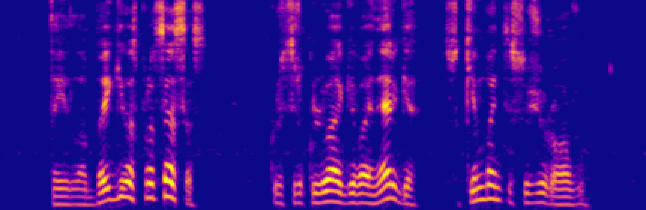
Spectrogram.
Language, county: Lithuanian, Kaunas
